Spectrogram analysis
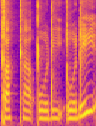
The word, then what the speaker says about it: whakaoriori: That's what you want to do to help you at the beginning, to get that stress right at the beginning. Once you get that first syllable, naturally the other syllables will rhythmically drop, I like to say.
